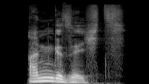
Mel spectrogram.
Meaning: 1. at the sight of 2. in view of, in the face of
- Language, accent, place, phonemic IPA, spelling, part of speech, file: German, Germany, Berlin, /ˈʔanɡəzɪçts/, angesichts, preposition, De-angesichts.ogg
